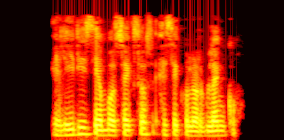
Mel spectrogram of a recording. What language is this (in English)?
Spanish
